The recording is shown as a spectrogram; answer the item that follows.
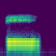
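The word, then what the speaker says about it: Biehn: Is it Bean or Bane? – I've always heard it pronounced Bean.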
